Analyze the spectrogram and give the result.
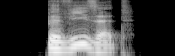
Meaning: second-person plural subjunctive II of beweisen
- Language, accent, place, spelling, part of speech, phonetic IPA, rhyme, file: German, Germany, Berlin, bewieset, verb, [bəˈviːzət], -iːzət, De-bewieset.ogg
